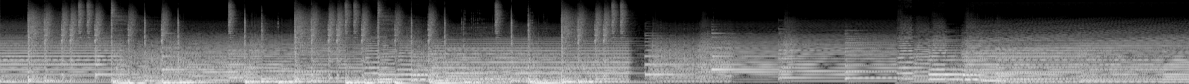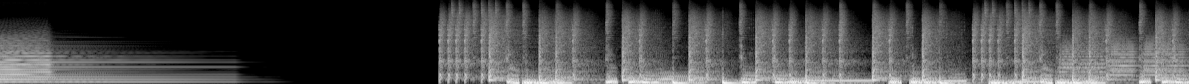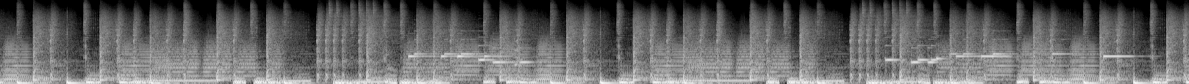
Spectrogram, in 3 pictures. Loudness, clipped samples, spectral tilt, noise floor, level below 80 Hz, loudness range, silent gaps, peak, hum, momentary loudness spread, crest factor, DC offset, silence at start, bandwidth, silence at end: -10 LUFS; under 0.1%; -6 dB/octave; -77 dBFS; -14 dBFS; 5 LU; 15.25-16.28 s; 0 dBFS; none; 7 LU; 10 dB; under 0.1%; 0 s; 19.5 kHz; 0 s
